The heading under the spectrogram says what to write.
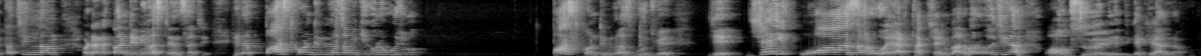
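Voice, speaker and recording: Guy teaching grammar, high voice that jumps around a lot, keeps asking and answering his own questions, echoey room. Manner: explains step by step, asks questions and answers them himself; checks in often with short confirming questions. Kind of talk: grammar lesson for students.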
